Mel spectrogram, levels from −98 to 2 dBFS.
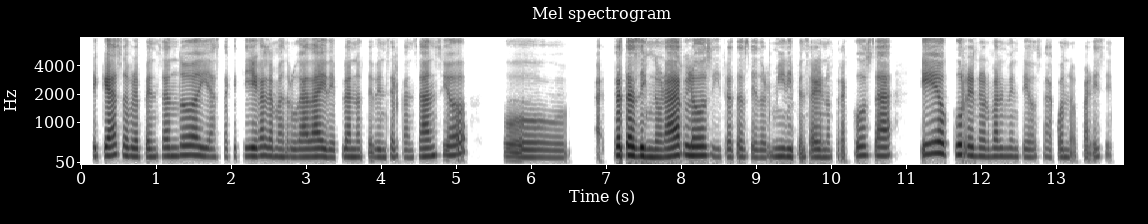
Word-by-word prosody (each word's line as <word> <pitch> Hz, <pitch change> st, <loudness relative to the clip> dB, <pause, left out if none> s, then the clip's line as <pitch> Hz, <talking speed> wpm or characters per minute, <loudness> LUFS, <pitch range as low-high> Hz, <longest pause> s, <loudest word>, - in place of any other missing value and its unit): ¿te 195 Hz, 0 st, -6 dB
quedas 210 Hz, +4 st, +2 dB
sobrepensando 200 Hz, +2 st, -2 dB
y 200 Hz, -2 st, -1 dB
hasta 185 Hz, 0 st, -13 dB
que 195 Hz, -, -17 dB
te 195 Hz, -, -8 dB
llega 200 Hz, +1 st, +3 dB
la 200 Hz, -1 st, -2 dB
madrugada, 185 Hz, 0 st, -2 dB
y 185 Hz, -, +1 dB
de 175 Hz, -1 st, -7 dB
plano 180 Hz, 0 st, -4 dB
te 185 Hz, -, -13 dB
vence 180 Hz, +1 st, -7 dB
el 195 Hz, -, -14 dB
cansancio? 195 Hz, +5 st, -3 dB, 0.4 s
O, 165 Hz, -, -5 dB, 0.4 s
ah, -, -, -11 dB, 0.2 s
¿tratas 215 Hz, -1 st, +9 dB
de 200 Hz, -, +11 dB
ignorarlos, 210 Hz, +4 st, +4 dB
y 185 Hz, -1 st, -12 dB
tratas 180 Hz, 0 st, -8 dB
de 175 Hz, -, -10 dB
dormir 190 Hz, +2 st, -4 dB
y 180 Hz, -, 0 dB
pensar 180 Hz, +1 st, -7 dB
en 175 Hz, -1 st, -3 dB
otra 170 Hz, -, -13 dB
cosa? 210 Hz, 0 st, -3 dB, 0.4 s
¿Qué 255 Hz, +3 st, +3 dB
ocurre 235 Hz, -4 st, +2 dB
normalmente? 190 Hz, -1 st, -6 dB
O 175 Hz, -, -13 dB
sea, 185 Hz, -1 st, -16 dB
cuando 180 Hz, 0 st, -9 dB
aparece. 205 Hz, +3 st, -14 dB
190 Hz, 165 wpm, -21 LUFS, 180-210 Hz, 0.4 s, de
